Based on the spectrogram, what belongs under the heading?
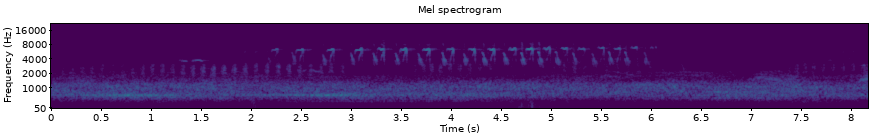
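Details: Meadow pipit song recorded at Bossche Broek, 22 March 2017: a quick series of high, thin, evenly repeated notes lasting about four seconds over a steady low hum, with a few fainter chirps before and after.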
